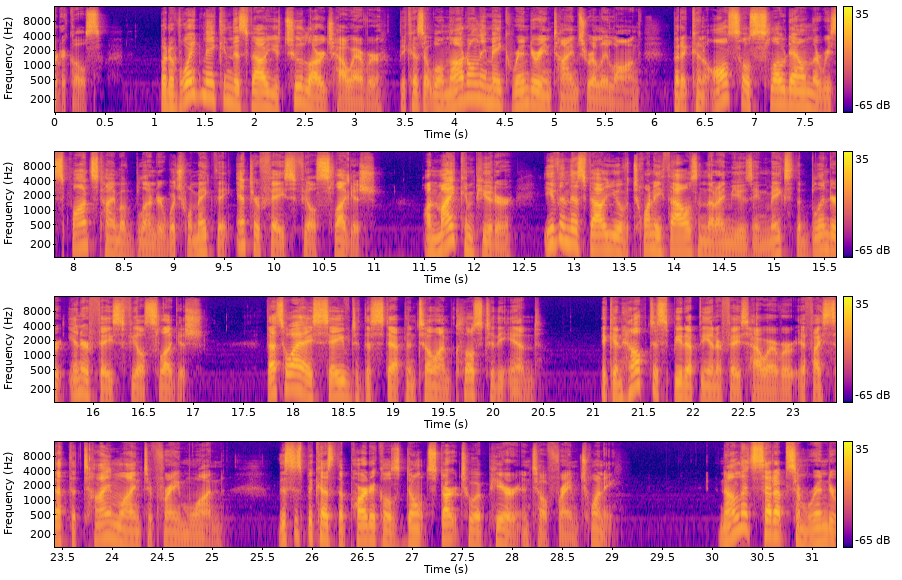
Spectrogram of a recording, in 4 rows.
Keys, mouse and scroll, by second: 24.2 click.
